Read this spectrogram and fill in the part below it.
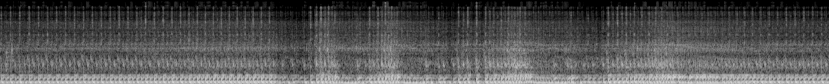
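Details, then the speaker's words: Vintage British twin motorcycle, sat unused for a couple of years, carburetors cleaned twice to revive it; road test after cold start, steady even low thump with light throttle blips, pulls cleanly; runs smooth and strong, shifts and brakes okay, repair done. "I like this bike. It runs really nicely, smooth, shifts okay, brakes are okay, runs strong."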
